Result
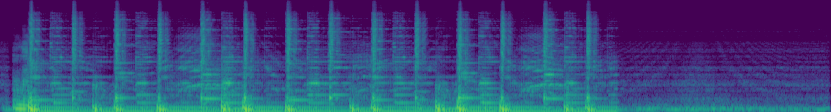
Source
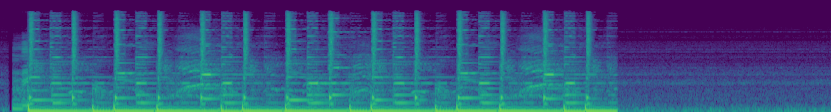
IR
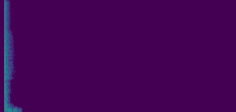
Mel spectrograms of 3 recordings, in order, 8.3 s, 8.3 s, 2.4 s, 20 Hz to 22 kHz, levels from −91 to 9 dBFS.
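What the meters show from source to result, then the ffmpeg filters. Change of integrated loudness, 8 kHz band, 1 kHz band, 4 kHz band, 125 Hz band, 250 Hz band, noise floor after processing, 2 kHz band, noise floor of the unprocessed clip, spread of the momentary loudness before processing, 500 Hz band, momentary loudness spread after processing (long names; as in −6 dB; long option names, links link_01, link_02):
−4.0 dB, −6.5 dB, −6.5 dB, −5.5 dB, +0.5 dB, −0.5 dB, −45 dBFS, −8.5 dB, −47 dBFS, 2 LU, −3.5 dB, 20 LU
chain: -filter_complex "[0:a]asplit=2[link_01][link_02];[link_02]acompressor=threshold=-30dB:ratio=6,volume=-2dB[link_03];[link_01][link_03]amix=inputs=2:normalize=0,aecho=1:1:60|70:0.133|0.133[link_04];[1:a]atrim=start_sample=2205,asetrate=66150,aresample=44100[link_05];[link_04][link_05]afir=irnorm=-1:irlink=0,aphaser=in_gain=1:out_gain=1:delay=2.3:decay=0.38:speed=0.43:type=sinusoidal,aeval=exprs='1.41*(cos(1*acos(clip(val(0)/1.41,-1,1)))-cos(1*PI/2))+0.316*(cos(6*acos(clip(val(0)/1.41,-1,1)))-cos(6*PI/2))+0.0631*(cos(8*acos(clip(val(0)/1.41,-1,1)))-cos(8*PI/2))':channel_layout=same,volume=-8.5dB"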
